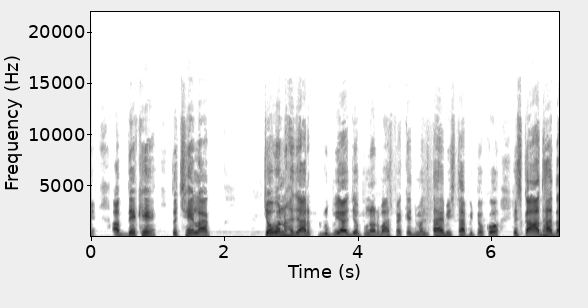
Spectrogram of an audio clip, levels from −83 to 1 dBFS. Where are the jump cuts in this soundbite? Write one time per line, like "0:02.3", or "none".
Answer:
none

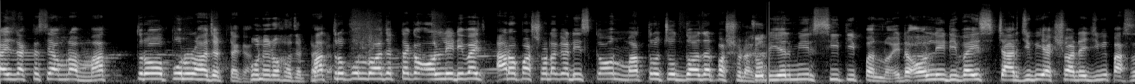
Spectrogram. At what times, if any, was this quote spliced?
0:07.7

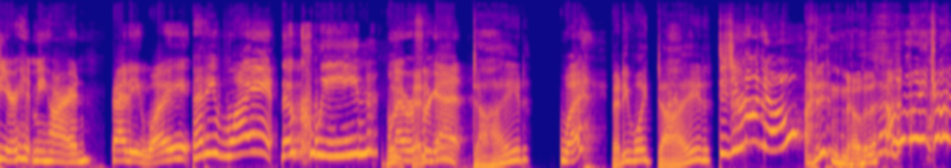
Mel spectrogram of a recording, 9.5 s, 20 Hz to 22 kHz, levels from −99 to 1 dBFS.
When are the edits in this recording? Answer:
0:01.0
0:01.9
0:02.7
0:03.8

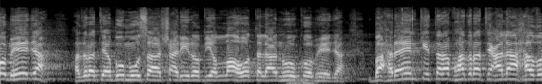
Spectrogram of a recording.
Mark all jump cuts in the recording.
0:03.5

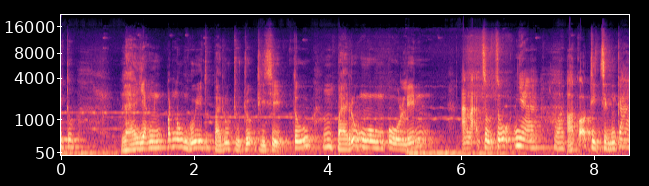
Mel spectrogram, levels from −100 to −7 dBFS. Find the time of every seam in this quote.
none

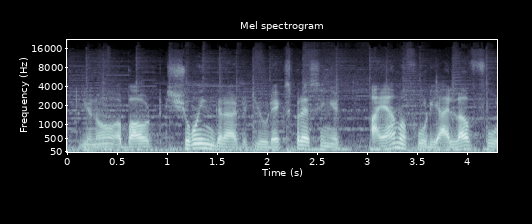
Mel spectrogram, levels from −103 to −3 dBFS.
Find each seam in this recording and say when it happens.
0:02.8

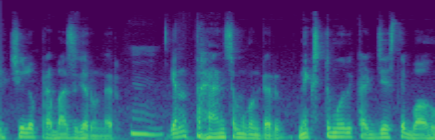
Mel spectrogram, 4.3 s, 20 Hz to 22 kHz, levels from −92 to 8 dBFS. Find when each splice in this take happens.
0:02.8

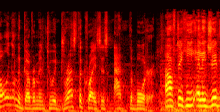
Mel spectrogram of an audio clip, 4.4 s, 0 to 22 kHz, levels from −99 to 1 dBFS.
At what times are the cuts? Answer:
0:03.1

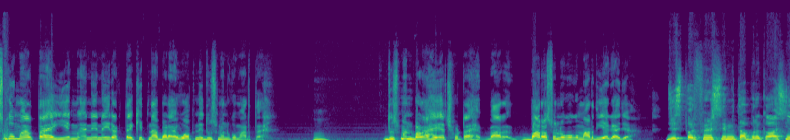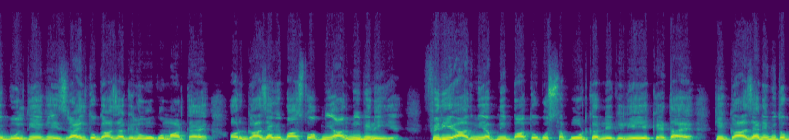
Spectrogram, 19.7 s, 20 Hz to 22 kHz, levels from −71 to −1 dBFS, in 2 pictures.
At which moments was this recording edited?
none

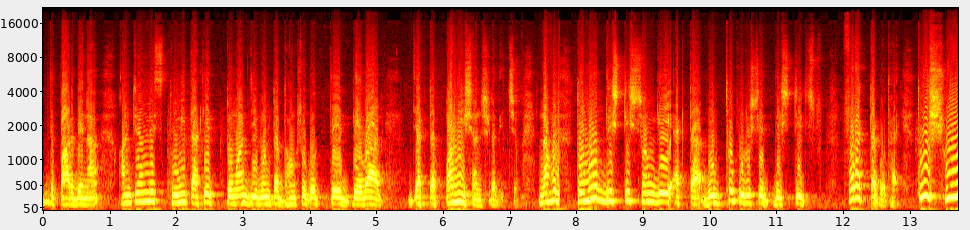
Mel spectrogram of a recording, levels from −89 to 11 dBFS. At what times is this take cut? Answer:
0:07.7

